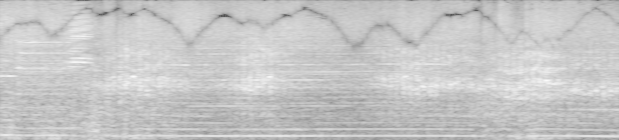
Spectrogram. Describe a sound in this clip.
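Tyres screech on asphalt.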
